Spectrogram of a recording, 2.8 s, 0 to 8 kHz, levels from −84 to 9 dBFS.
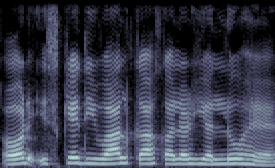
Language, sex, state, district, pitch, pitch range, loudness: Hindi, female, Bihar, Patna, 225 Hz, 215-230 Hz, -15 LUFS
